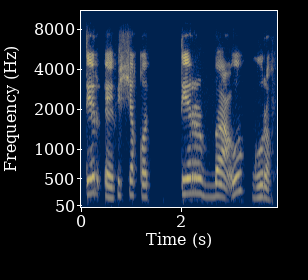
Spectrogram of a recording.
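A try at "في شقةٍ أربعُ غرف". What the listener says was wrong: Ya, bukan tirba'u. Fi syaqqati arba'u gitu.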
